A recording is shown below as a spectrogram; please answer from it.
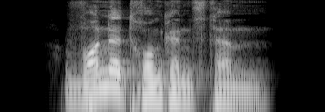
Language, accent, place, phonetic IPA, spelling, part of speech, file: German, Germany, Berlin, [ˈvɔnəˌtʁʊŋkn̩stəm], wonnetrunkenstem, adjective, De-wonnetrunkenstem.ogg
- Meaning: strong dative masculine/neuter singular superlative degree of wonnetrunken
